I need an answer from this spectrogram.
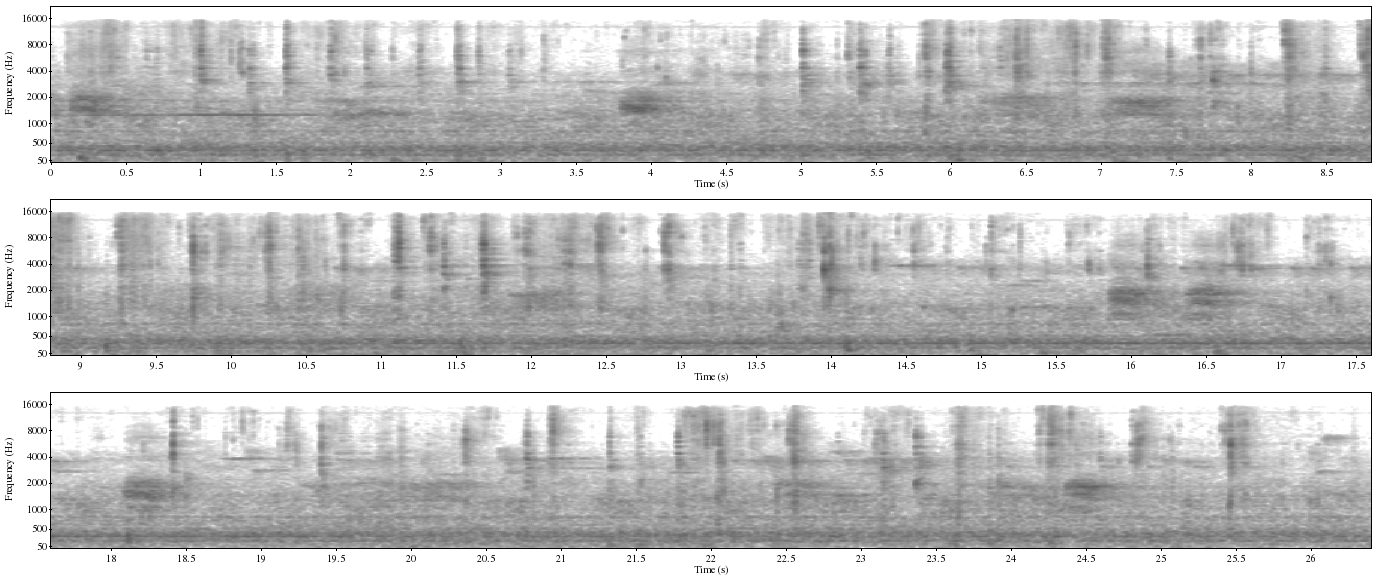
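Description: Close-miked chewing and wet lip-smacking of a person eating rice and greens by hand, with many small sharp mouth clicks scattered throughout.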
